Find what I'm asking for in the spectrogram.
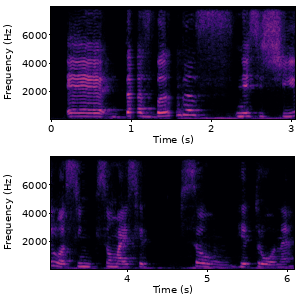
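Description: A woman's very slow speech with big swings in loudness over noticeable background noise. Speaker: guest music fan. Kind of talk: casual chat.

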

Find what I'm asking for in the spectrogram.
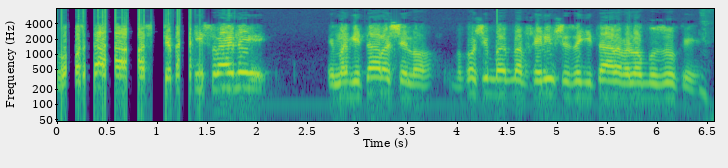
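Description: A man talks at a very slow pace in a fairly high pitch, with lively intonation. His loudness is very even, and the sound is dry and close with no echo. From Israel, kibbutz. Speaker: singer. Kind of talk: phone interview. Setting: phone call.

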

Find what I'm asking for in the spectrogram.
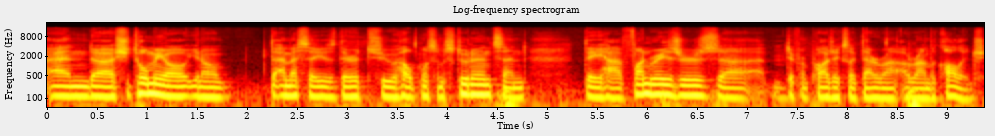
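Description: A man talks at a moderate pace with a medium pitch. His intonation is flat and monotone, and the recording is very clean with a silent background. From Montreal. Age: 20s. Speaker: student. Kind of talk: casual chat.

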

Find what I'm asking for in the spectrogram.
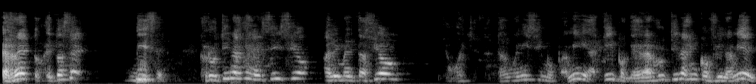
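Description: Speaking at a fairly quick pace, a high-pitched man uses lively intonation with big swings in loudness. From Venezuela. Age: 40s. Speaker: speaker and personal trainer. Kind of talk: interview.

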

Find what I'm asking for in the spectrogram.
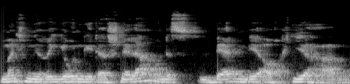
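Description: A man speaks at a moderate pace with a medium pitch. The room echo is audible. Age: 40s. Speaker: managing director of a cattle genetics company. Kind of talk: interview.

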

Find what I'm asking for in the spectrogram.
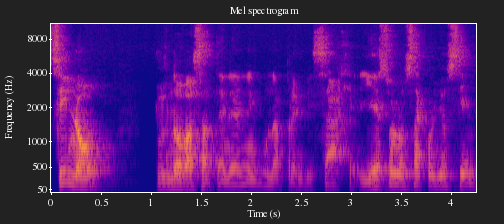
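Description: A man's voice at a fairly slow pace, with very wide pitch swings. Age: 40s. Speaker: film director and motivational speaker. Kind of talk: casual interview. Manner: animated.

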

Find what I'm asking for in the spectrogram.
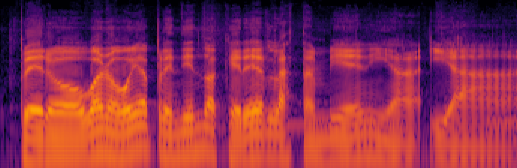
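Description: A man talks with music playing in the background. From Tucumán, Argentina. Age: 30s. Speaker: folk musician. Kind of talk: radio interview. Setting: studio.

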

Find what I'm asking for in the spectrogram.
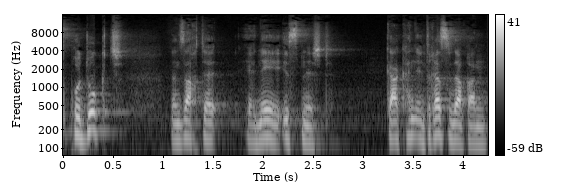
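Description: Speaking in an animated tone, a man uses ordinary pitch variation. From Mannheim, south-western Germany. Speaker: coffee roaster and café owner. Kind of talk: casual interview.

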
